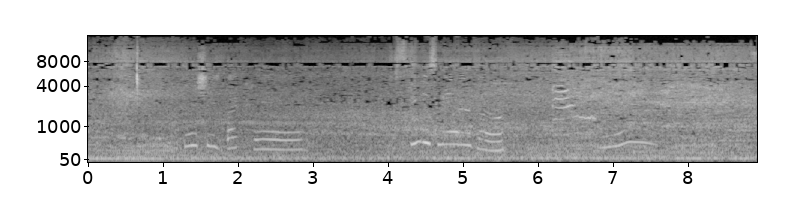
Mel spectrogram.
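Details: Stray street cat at night, talking and meowing to ask for food: several short, wavering, drawn-out mews, some rising then falling, mixed with a person's speech over a low steady hum.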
